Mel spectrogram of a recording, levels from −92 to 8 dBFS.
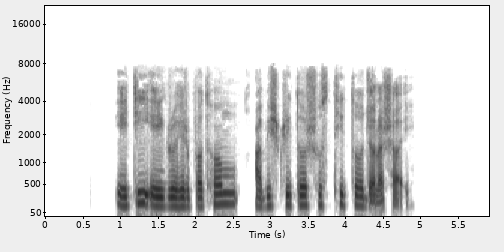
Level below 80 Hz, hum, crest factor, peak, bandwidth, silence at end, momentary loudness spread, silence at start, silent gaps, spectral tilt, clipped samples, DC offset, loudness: -58 dBFS; none; 16 dB; -2 dBFS; 7.6 kHz; 1.15 s; 10 LU; 0.95 s; 2.61-2.67 s, 2.75-2.79 s; -7 dB/octave; under 0.1%; under 0.1%; -17 LUFS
